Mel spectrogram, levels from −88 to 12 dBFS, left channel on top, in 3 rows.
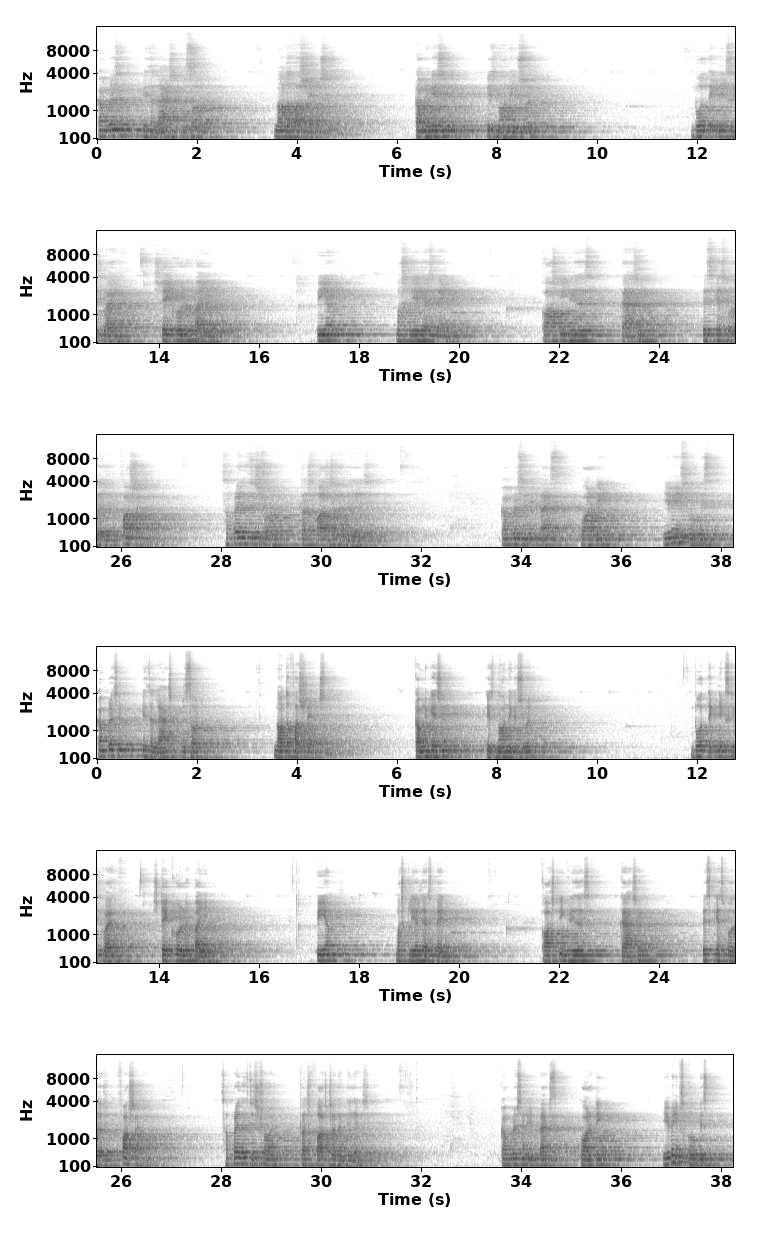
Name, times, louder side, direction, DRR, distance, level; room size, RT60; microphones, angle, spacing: voice 1, 0.0-2.1 3.5-4.7 6.4-7.1 7.8-8.8 11.9-13.2 14.0-15.1 17.2-17.6 18.7-19.9 21.7-22.6 23.2-23.8 24.9-25.8 26.0-26.6 28.1-29.1 29.6-30.9 33.6-34.7 35.2-35.7 36.8-37.7, right 2 dB, 80° right, 2 dB, 0.4 m, -25 dB
3.2 x 2.4 x 3.5 m, 2.7 s
head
